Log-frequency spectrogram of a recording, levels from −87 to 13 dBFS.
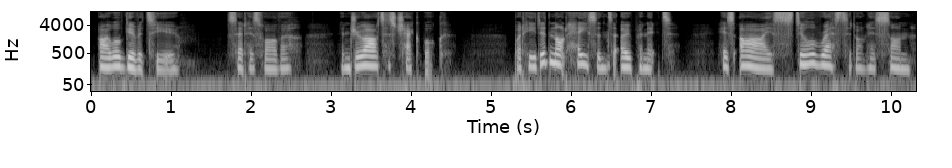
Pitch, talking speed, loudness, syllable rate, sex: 185 Hz, 175 wpm, -19 LUFS, 4.3 syllables/s, female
